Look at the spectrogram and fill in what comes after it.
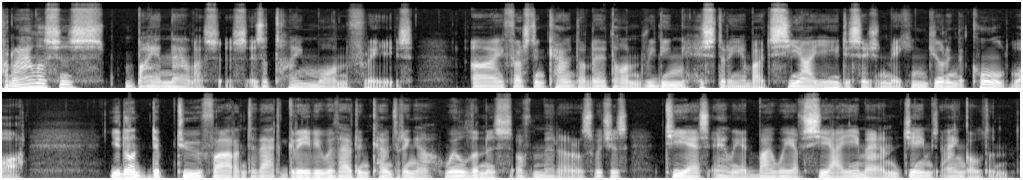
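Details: Adult male speaker; normal speech.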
